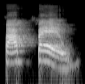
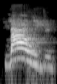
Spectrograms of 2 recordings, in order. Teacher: a letra l tem som de u quando está no final de sílaba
